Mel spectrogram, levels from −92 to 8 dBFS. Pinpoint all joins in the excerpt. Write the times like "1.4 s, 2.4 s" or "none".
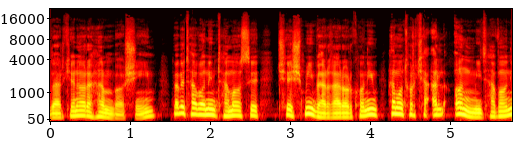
1.4 s, 4.2 s

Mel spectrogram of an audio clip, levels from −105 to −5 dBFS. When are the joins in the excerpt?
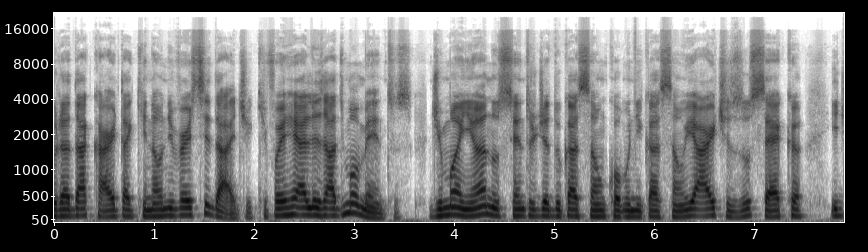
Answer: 2.9 s, 3.7 s

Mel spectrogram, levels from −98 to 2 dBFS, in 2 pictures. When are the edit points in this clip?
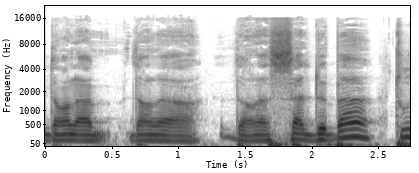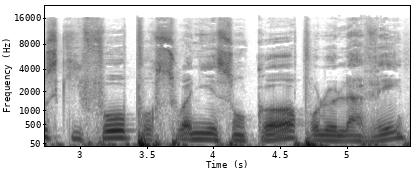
1.2 s, 2.6 s

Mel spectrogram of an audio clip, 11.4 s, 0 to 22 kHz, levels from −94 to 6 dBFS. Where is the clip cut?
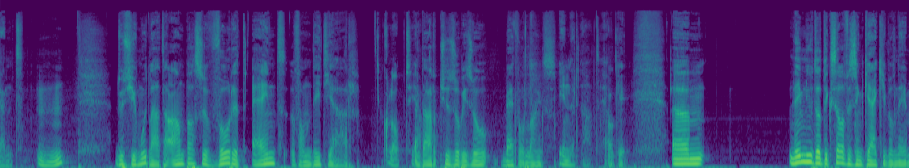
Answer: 1.9 s, 5.5 s, 6.4 s

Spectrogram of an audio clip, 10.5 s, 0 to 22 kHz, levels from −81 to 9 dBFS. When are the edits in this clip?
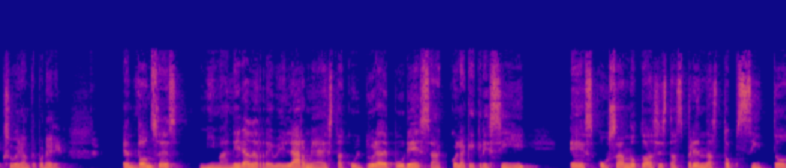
none

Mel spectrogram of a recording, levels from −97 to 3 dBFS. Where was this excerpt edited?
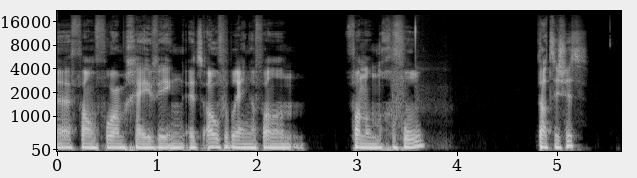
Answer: none

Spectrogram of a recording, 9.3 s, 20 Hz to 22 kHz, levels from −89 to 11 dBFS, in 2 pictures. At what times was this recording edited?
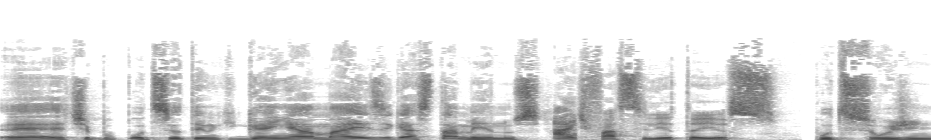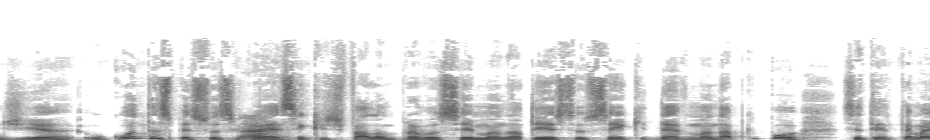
2.9 s, 7.3 s

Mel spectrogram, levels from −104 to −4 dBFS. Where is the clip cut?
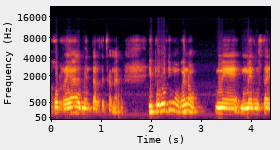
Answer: none

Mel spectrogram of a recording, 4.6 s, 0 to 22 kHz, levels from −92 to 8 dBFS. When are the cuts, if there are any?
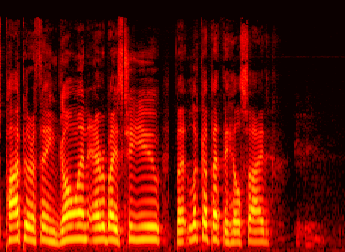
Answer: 1.7 s, 2.3 s

